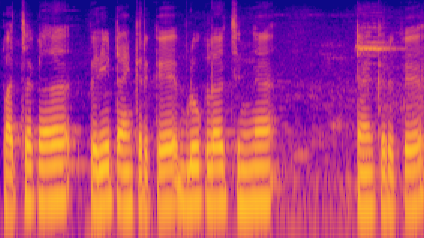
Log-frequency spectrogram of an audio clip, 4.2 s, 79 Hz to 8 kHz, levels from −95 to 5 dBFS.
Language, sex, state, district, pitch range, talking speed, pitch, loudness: Tamil, male, Tamil Nadu, Namakkal, 140-155 Hz, 140 wpm, 150 Hz, -13 LUFS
